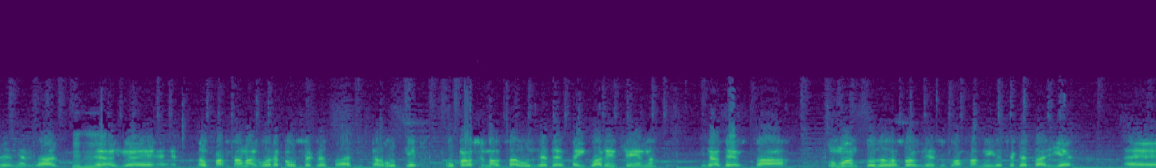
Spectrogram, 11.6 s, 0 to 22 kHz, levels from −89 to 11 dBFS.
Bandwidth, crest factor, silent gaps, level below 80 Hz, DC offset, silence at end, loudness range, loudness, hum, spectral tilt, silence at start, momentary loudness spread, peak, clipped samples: 11.5 kHz; 16 dB; none; -40 dBFS; under 0.1%; 0 s; 1 LU; -20 LUFS; none; -5.5 dB/octave; 0 s; 8 LU; -4 dBFS; under 0.1%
